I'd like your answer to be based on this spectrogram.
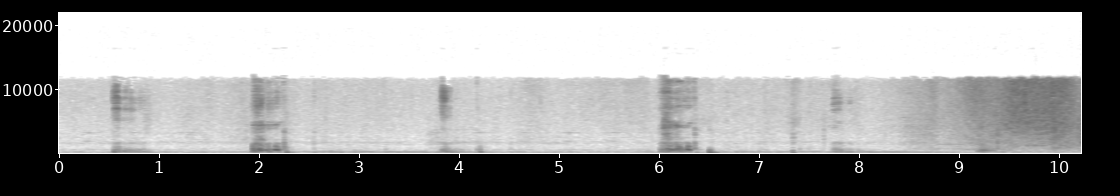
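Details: Cat coughing: several short, dry, hacking bursts repeating irregularly over ten seconds in a quiet room.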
